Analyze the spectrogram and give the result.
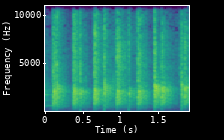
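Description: Loud, steady clapping in an even rhythm, about eight sharp claps in two seconds, with a bright hiss ringing between them, welcoming a special guest rapper. No clear cheering voices stand out.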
